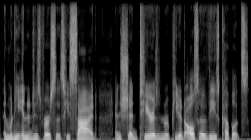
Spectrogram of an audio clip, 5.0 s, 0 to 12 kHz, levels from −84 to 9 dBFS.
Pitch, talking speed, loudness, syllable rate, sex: 180 Hz, 190 wpm, -19 LUFS, 5.3 syllables/s, female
